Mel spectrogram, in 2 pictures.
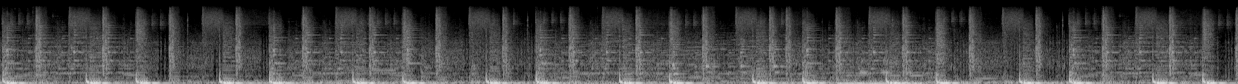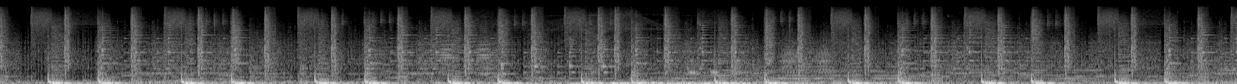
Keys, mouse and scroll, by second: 0.3 click, 0.8 click, 2.9 click, 5.4 click, 6.4 click, 9.1 click, 10.8 click, 12.6 click, 14.6 click, 15.4 click, 18.4 click, 21.4 click, 21.7 ctrl+z, 23.6 click.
